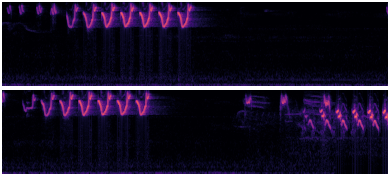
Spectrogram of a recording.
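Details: Subalpine warbler (Sylvia cantillans) delivering two bursts of rapid, evenly repeated high V-shaped notes, each about a second and a half long, separated by a pause, then a scratchier chattering phrase at the end.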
